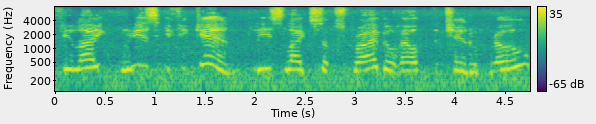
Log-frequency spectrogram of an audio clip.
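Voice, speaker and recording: Over noticeable background noise, a man speaks in a high pitch at a fairly slow pace. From Brazil, Minas Gerais. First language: Portuguese. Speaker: truck driver vlogger. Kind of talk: casual livestream chat. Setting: in a truck while driving.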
